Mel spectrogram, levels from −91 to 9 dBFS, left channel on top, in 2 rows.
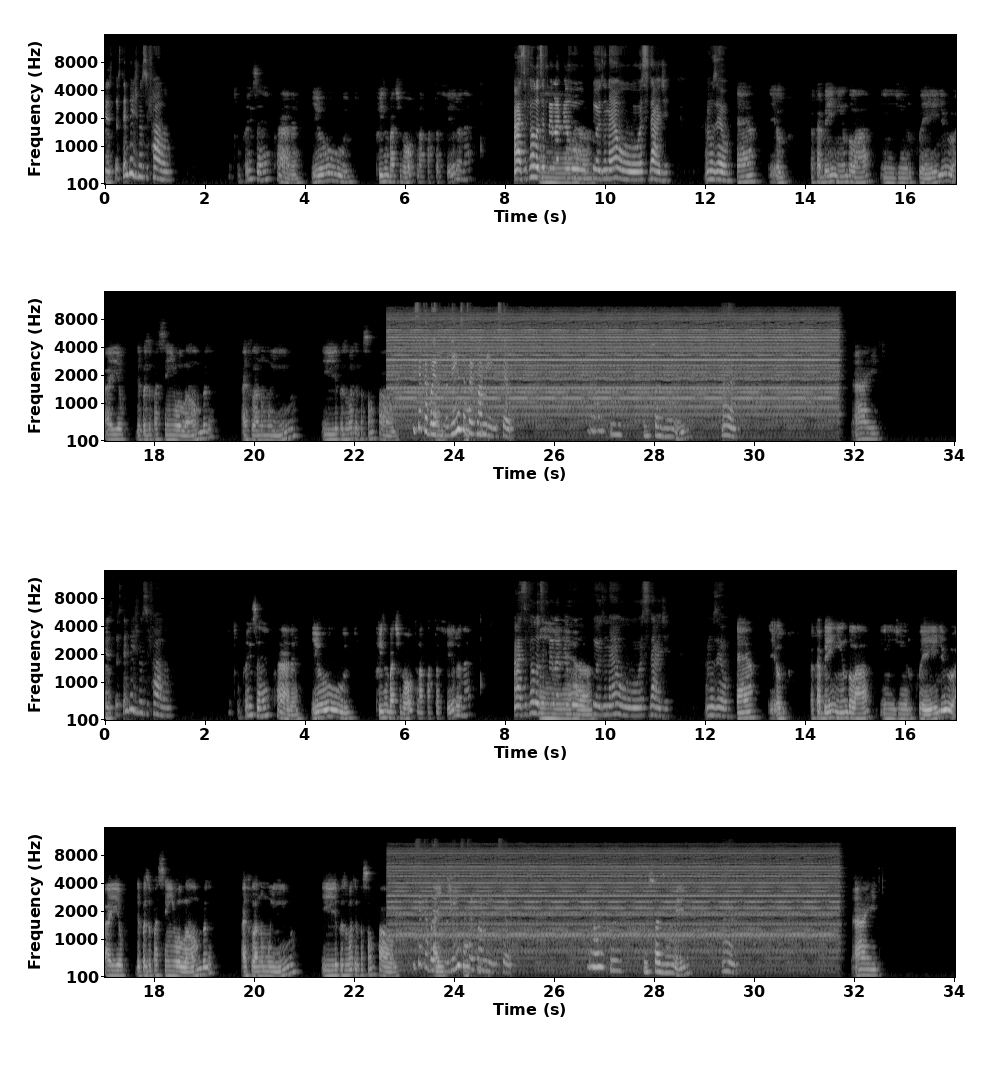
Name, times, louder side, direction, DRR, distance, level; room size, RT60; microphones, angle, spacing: voice 1, 0.0-1.3 8.2-11.3 12.0-12.6 23.2-25.2 29.3-29.7, left 6 dB, 70° left, 0.4 m, -32 dB
voice 2, 2.8-5.0 5.4-7.3 8.7-9.8 12.6-13.6 14.1-19.2 19.7-20.9 21.4-22.9 23.6-24.6 26.7-28.7 32.0-32.6, right 5 dB, 55° right, 0.4 m, -34 dB
sound 1, 22.6-31.7, left 3 dB, 90° left, 1.1 m, -33 dB
2.7 x 2.6 x 3.1 m
head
